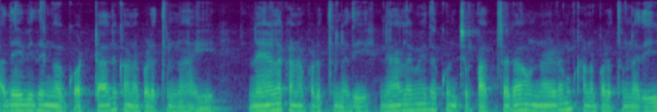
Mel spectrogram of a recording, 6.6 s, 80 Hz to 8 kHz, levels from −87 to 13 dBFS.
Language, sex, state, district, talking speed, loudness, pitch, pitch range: Telugu, male, Andhra Pradesh, Krishna, 120 wpm, -21 LUFS, 100 Hz, 95-110 Hz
